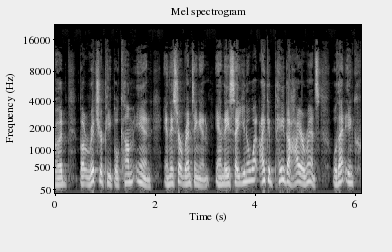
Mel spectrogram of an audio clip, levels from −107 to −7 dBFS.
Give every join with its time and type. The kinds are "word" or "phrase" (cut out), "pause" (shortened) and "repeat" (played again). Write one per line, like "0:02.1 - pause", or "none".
0:03.1 - pause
